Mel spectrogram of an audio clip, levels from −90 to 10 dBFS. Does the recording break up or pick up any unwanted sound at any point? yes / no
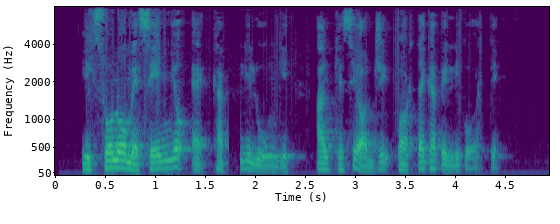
yes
